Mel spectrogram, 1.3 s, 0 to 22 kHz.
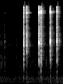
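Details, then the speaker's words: Several crisp, quick plastic clicks as an adult with diabetes dials an insulin pen up to roughly 34 units for tonight's injection; insulin pen dose dialing clicks. "so I'm gonna dial in I don't know this is how I die on my insulin"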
